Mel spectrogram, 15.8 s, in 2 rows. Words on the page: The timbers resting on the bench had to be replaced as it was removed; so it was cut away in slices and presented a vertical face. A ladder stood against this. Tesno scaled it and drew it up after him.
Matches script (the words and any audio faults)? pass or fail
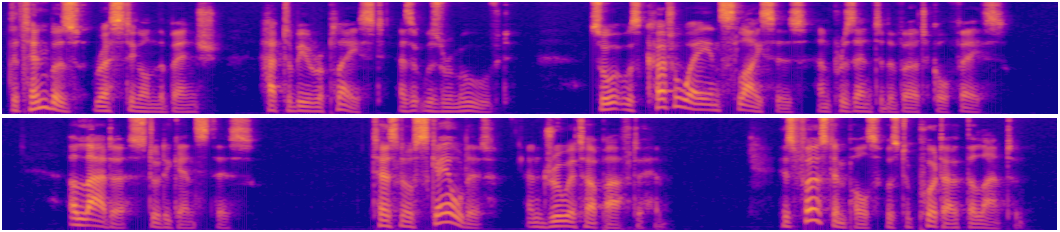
fail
